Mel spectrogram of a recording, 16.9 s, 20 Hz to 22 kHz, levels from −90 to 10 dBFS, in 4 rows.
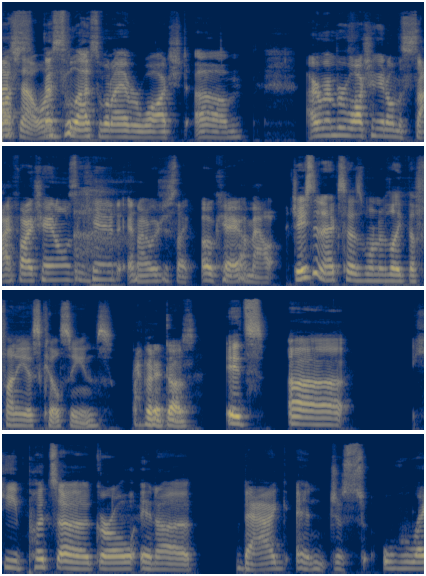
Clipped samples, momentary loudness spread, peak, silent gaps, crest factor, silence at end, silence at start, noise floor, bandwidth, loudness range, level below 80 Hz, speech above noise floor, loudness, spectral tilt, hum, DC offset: under 0.1%; 12 LU; -6 dBFS; none; 22 dB; 0 s; 0 s; -57 dBFS; 17 kHz; 4 LU; -66 dBFS; 29 dB; -27 LUFS; -1.5 dB/octave; none; under 0.1%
